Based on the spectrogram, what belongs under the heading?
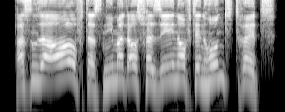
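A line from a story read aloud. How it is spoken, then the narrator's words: Calling after someone. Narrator (German): rief ich ihm hinterher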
